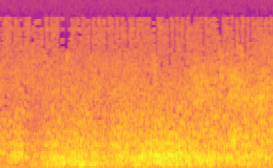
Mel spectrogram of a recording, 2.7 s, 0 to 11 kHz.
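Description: Thunder rumbling as a storm breaks over the 8th green of a golf course at the 1977 British Open, a low, faint, rolling roar lasting a few seconds.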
